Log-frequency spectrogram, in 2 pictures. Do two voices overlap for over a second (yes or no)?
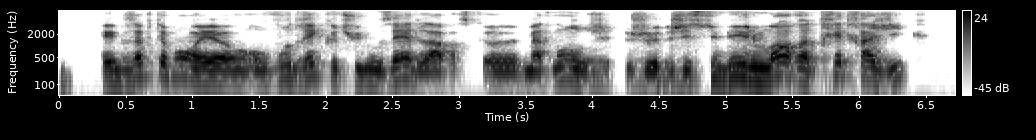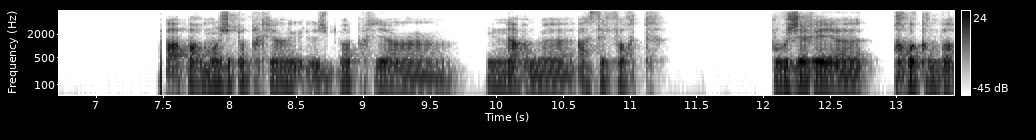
no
